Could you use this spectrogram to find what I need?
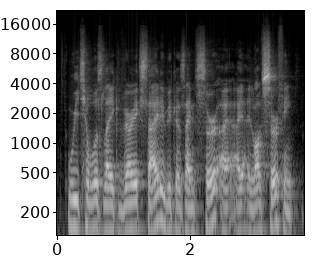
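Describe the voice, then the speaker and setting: The speaker has a Brazilian Portuguese accent. Pitch varies in an ordinary way. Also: man. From Brazil, São Paulo. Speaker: capoeira teacher. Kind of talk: podcast interview. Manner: halting, many fillers.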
